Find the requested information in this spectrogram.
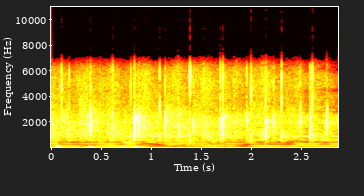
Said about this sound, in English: Can we clap our hands for those that made that decision for the first time today?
